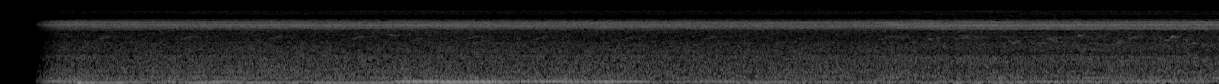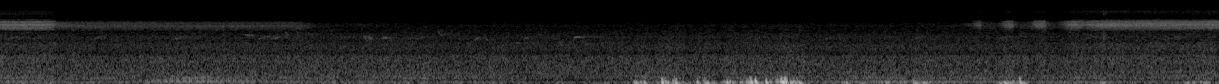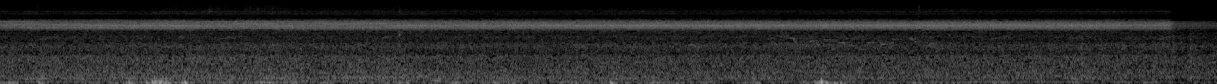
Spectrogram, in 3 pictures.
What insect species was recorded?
Tibicina haematodes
